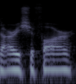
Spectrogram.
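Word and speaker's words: Ari Shaffir: got one of the joe rogan's comedian buddies ari shafar yeah that's how you pronounce his name he said he was going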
